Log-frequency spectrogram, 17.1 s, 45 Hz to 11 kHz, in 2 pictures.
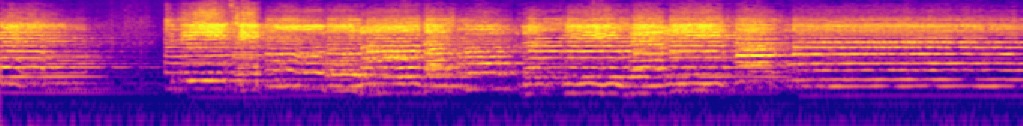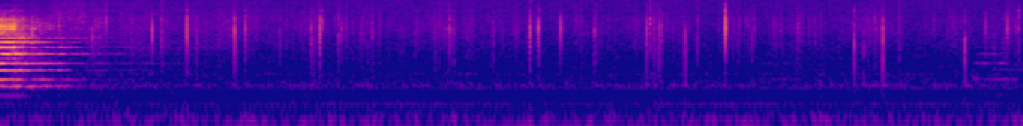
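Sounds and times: faint steady hiss: 0.0s - 17.0s
small clicks and crackles: 9.2s - 17.0s.

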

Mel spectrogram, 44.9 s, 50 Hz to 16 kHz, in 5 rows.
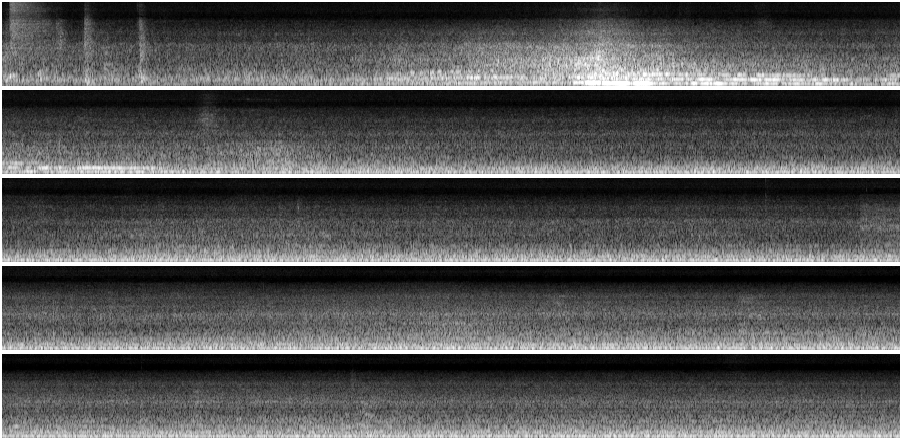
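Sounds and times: bus engine idling: 0.0s - 44.9s
falling whine: 1.8s - 14.5s.

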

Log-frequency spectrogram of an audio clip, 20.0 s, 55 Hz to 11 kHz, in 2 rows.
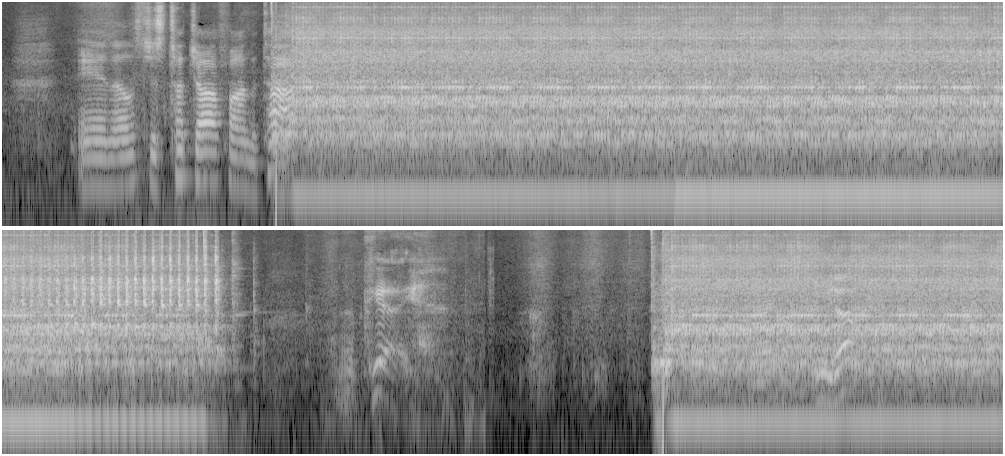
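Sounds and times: milling machine spindle whirring: 2.7s - 12.4s, 16.5s - 20.0s.

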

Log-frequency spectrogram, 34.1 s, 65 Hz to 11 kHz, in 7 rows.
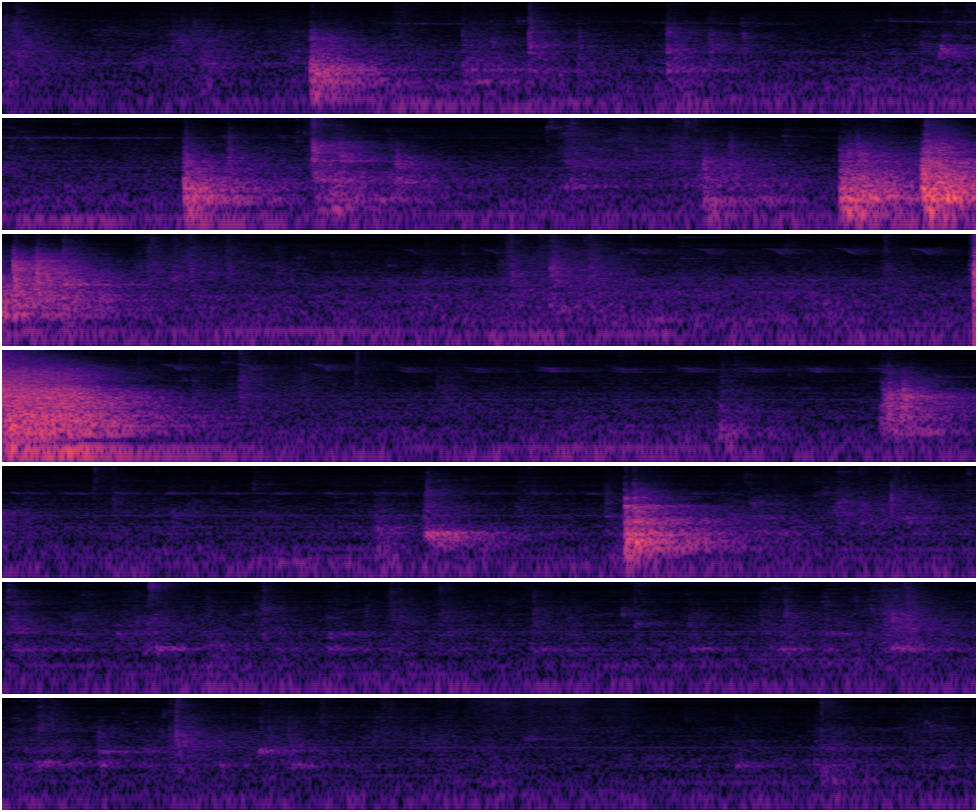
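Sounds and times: knocks and thuds: 8.4s - 10.3s, 14.6s - 15.6s.

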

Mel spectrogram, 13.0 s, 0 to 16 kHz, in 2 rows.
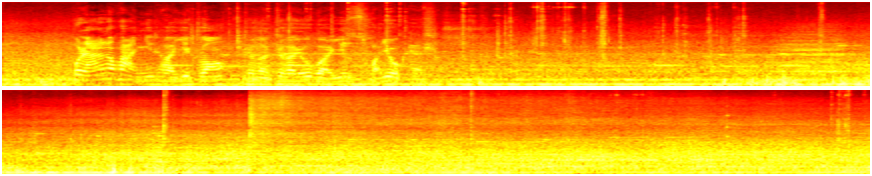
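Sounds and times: engine humming: 0.0s - 13.0s
hiss: 8.4s - 9.0s.

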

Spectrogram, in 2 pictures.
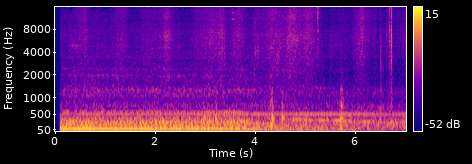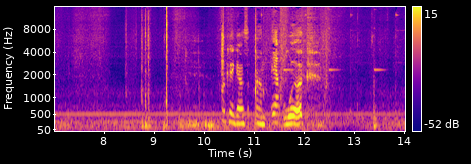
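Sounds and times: car engine and road noise: 0.1s - 14.0s.

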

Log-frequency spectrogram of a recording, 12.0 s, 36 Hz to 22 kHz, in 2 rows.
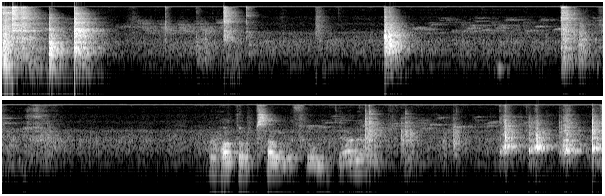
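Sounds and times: cooking pots knocking and clanking: 0.0s - 1.1s, 3.8s - 4.1s, 9.6s - 12.0s.

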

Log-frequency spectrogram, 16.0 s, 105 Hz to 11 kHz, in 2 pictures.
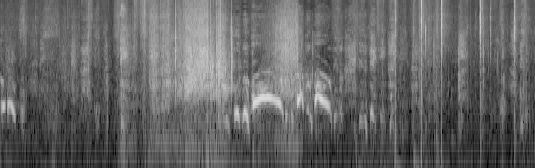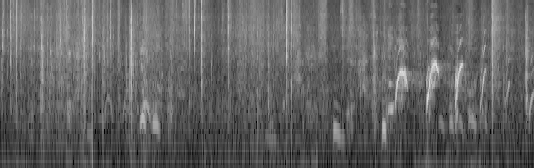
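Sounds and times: dry sticks snapping: 5.3s - 13.8s, 15.2s - 16.0s.

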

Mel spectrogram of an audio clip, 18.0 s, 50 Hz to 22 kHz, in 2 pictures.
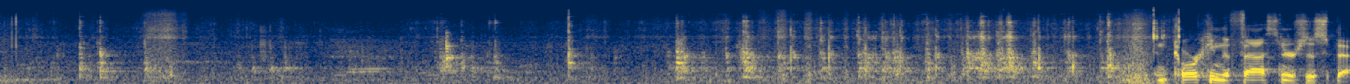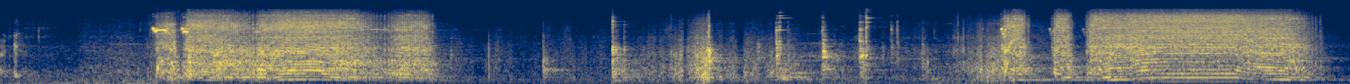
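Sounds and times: power drill tightening bolts: 4.5s - 7.5s, 10.0s - 12.0s, 14.2s - 17.9s
wrench clicking on nuts: 4.5s - 7.5s.

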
